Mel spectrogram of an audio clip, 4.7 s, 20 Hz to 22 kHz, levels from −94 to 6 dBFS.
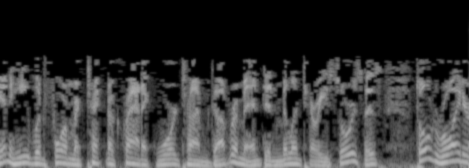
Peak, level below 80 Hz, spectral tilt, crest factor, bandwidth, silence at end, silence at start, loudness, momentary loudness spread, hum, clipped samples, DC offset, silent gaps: -8 dBFS; -40 dBFS; -10.5 dB/octave; 16 dB; 5.8 kHz; 0 s; 0 s; -25 LUFS; 4 LU; none; under 0.1%; under 0.1%; none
